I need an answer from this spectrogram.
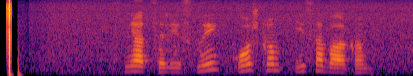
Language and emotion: Russian, neutral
